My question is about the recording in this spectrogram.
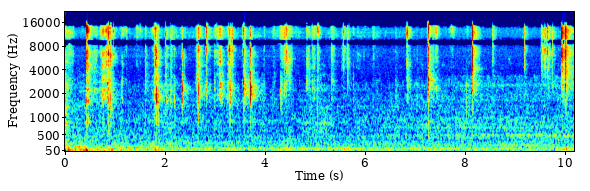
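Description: Light, scattered clicks and taps of small plastic and metal parts being handled: the plastic housing of a Braun Series 5 shaver being closed up, and screwdriver bits being picked up and swapped. The clicks come thickest in the first few seconds and thin out after.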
